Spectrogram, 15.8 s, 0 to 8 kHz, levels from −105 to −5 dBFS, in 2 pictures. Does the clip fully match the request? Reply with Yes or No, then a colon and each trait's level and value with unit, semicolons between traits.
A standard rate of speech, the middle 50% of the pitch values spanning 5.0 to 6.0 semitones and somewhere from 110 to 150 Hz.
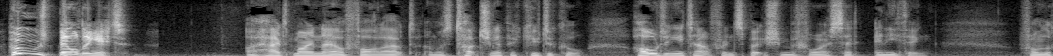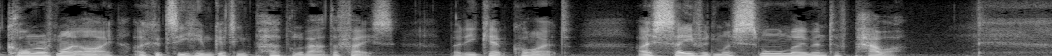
Yes: average, 190 wpm; wide, 5.5 semitones; low, 135 Hz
